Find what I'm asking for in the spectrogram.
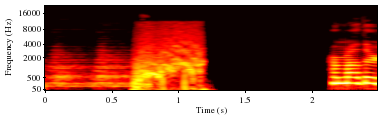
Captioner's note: record scratch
